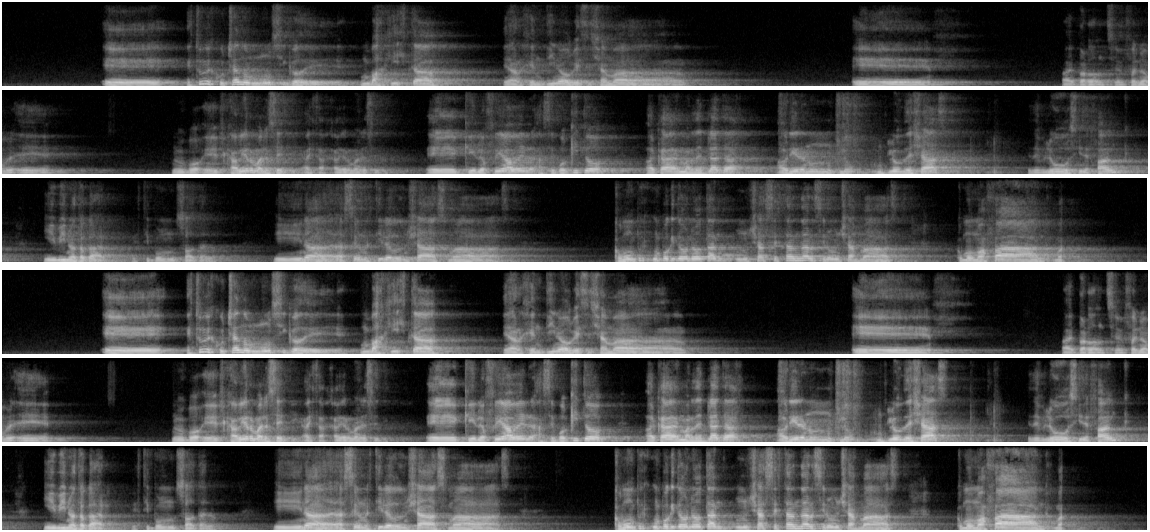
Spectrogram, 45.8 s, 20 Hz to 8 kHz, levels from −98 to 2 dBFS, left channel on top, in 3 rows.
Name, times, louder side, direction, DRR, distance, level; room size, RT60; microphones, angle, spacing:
voice 1, 1.3-2.2 2.5-5.9 6.7-9.2 11.3-12.4 14.1-15.9 17.6-20.4 20.9-23.4 23.9-25.2 25.6-27.9 29.0-30.3 31.1-32.0 32.3-33.4 34.2-37.2 38.7-42.5 43.3-44.7, right 3 dB, 50° right, 14 dB, 0.7 m, -22 dB
25.0 x 17.0 x 6.7 m, 2.2 s
head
